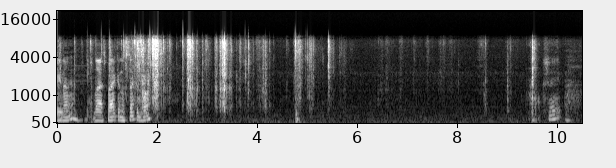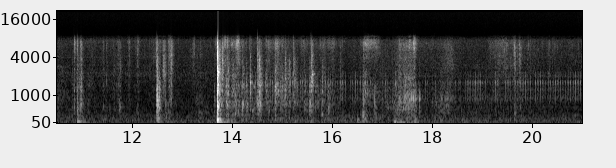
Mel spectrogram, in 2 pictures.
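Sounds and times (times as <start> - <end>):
cards rustling: 0.0 - 5.8.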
